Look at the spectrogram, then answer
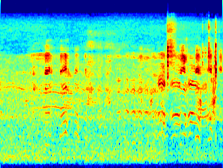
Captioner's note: laughs from background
